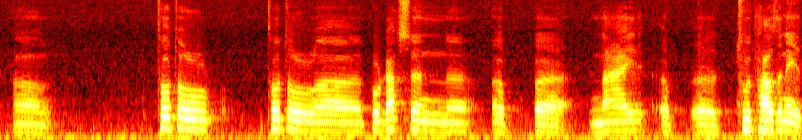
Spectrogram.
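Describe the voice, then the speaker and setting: A man's fairly high voice at a very slow pace, broken by long, frequent pauses. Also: fairly even intonation. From Vietnam. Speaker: feed company executive. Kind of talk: conference presentation. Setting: conference with audience. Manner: halting, many fillers and repetitions.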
